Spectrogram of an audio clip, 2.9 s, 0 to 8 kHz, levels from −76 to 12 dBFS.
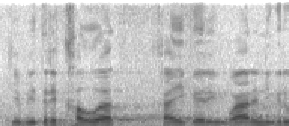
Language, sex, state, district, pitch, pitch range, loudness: Halbi, male, Chhattisgarh, Bastar, 140 Hz, 135-150 Hz, -19 LUFS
